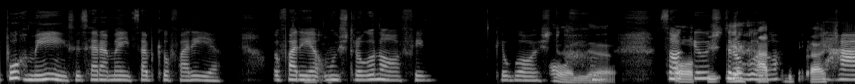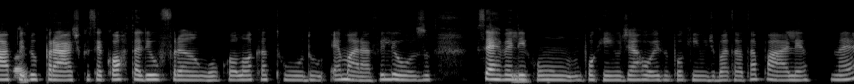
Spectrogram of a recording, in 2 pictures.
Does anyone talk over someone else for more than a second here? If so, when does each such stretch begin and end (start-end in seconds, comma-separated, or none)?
6.7-8.9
